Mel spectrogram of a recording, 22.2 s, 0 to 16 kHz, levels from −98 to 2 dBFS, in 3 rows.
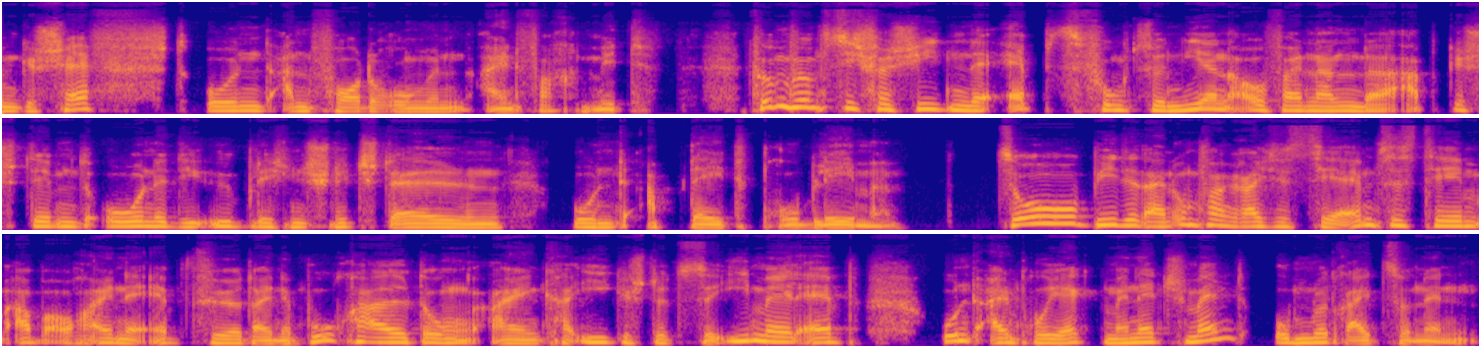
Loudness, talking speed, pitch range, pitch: -19 LUFS, 110 wpm, 120-160 Hz, 140 Hz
